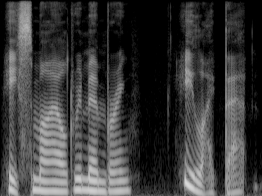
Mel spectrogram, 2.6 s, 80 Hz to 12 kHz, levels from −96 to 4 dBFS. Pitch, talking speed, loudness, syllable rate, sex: 175 Hz, 115 wpm, -21 LUFS, 5.6 syllables/s, female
